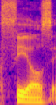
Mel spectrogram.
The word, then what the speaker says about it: Feals: So go check out Feels. It is spelled F-E-A-L-S, Feels.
